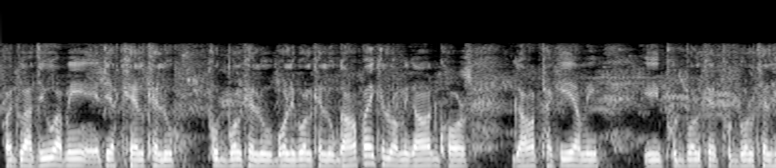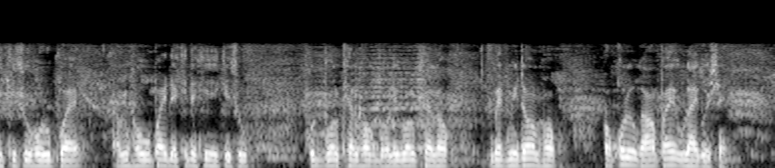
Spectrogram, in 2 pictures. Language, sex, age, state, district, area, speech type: Assamese, male, 30-45, Assam, Charaideo, urban, spontaneous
